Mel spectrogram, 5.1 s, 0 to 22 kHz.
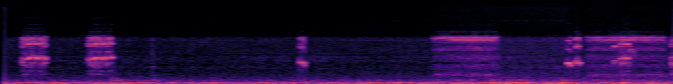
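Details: Owl at a nest, recorded on April 12, 2013 at 4:03 AM while a male delivers food: short, raspy, hissing bursts, two close together, then longer grating screeches near the end, over a low steady hum.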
